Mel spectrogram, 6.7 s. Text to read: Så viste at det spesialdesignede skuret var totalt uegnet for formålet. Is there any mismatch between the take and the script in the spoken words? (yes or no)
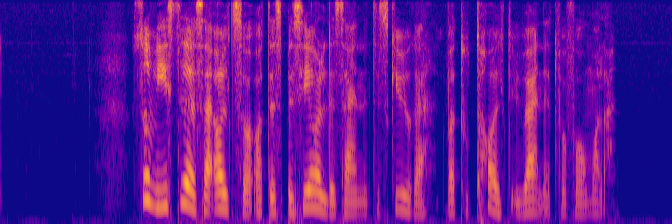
yes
